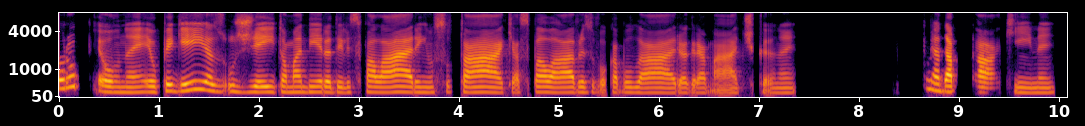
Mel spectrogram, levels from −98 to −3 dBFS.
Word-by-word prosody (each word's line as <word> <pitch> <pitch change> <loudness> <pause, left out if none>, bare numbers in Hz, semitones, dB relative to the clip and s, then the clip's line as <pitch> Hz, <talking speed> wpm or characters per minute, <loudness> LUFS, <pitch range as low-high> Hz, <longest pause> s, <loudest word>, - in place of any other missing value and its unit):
europeu, 310 - +1
né, 185 +1 -2
eu 195 0 +2
peguei 230 +7 +3
as 225 -4 +1
o 215 - -3
jeito, 195 0 +1
a - - +1
maneira 190 0 0
deles 185 0 -6
falarem, 185 -1 +3
o 180 - -7
sotaque, 185 -2 +1
as - - -8
palavras, 185 -1 +1
o - - -12
vocabulário, 175 -2 -2
a - - -3
gramática, 85 - -6
né. 170 0 -8 1.3
Me 295 - -3
adaptar 195 -5 +3
aqui 175 -1 -8
né. 175 +1 -6
185 Hz, 145 wpm, -24 LUFS, 180-195 Hz, 1.3 s, peguei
